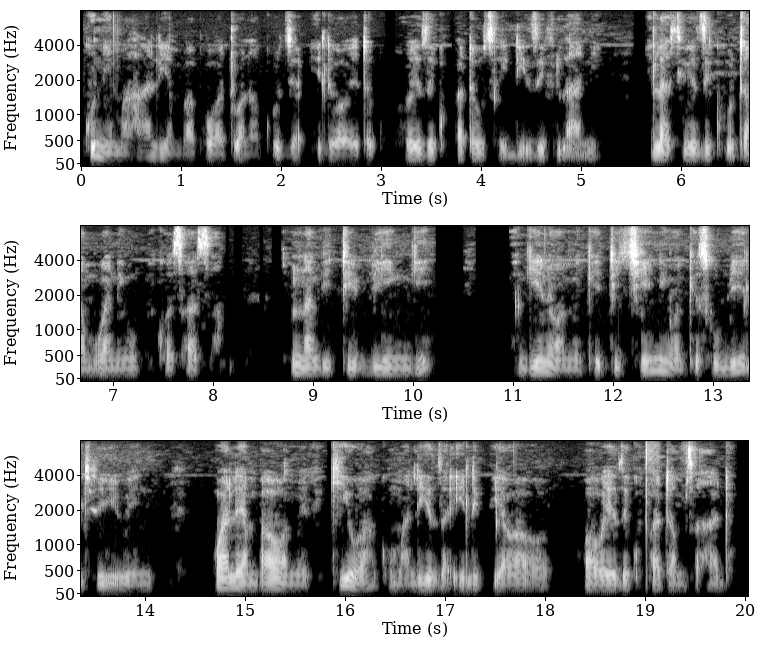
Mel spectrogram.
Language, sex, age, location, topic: Swahili, male, 18-24, Kisii, government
